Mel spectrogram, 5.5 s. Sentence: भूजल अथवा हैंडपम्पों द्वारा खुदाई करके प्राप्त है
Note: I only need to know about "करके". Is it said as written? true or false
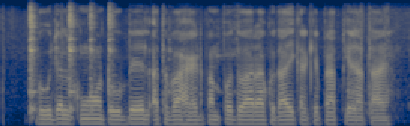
true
